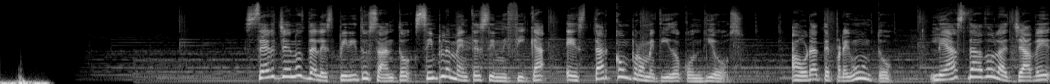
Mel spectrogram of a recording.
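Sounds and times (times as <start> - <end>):
deep heartbeat thump: 0.0 - 0.5
soft sustained music: 0.8 - 10.4
speech: 2.4 - 10.4.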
